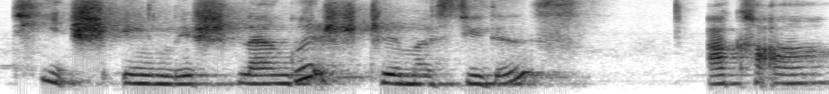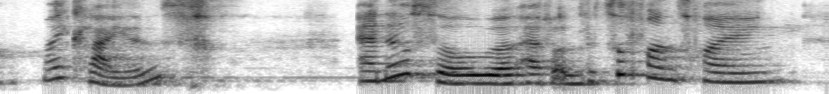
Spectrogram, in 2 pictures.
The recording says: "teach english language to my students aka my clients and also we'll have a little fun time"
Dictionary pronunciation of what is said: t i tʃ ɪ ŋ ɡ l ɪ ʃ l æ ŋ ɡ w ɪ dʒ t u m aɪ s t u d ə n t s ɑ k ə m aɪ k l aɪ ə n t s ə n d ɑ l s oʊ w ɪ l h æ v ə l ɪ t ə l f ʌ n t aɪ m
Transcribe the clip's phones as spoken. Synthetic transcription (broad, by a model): t i tʃ ɪ ŋ ɡ l ɪ ʃ l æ ŋ ɡ w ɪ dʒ t u m aɪ s t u d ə n t s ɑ k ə m aɪ k l aɪ ə n t s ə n ɑ l s oʊ w ɪ l h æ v ə l ɪ t ə l f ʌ n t aɪ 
